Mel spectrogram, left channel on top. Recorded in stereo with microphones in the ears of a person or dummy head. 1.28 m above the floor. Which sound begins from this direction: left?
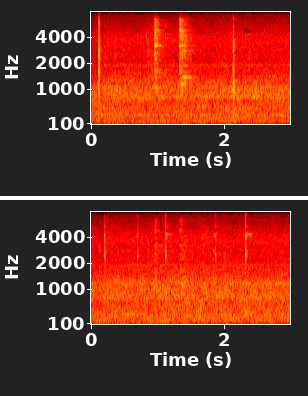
A squeak, at 0.8 s.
